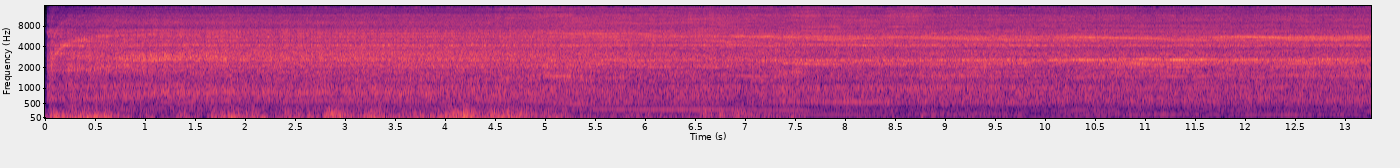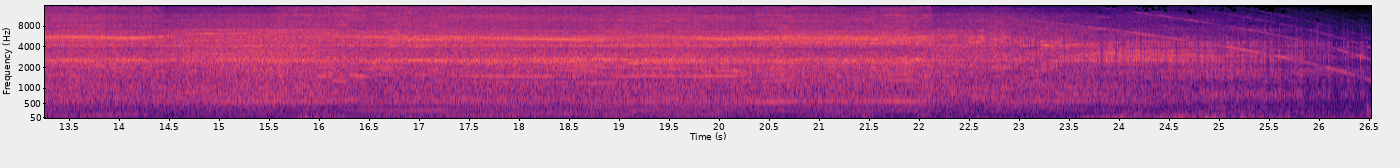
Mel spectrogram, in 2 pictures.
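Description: Angle grinder with a thin cut-off disc, about a millimetre thick, cutting a slot into a metal rod clamped in a vise. It comes up to speed at once and runs loud and steady under load, then near the end it is switched off and spins down with a falling whine.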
